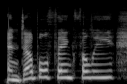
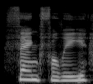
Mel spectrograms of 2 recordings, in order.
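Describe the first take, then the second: First: "double" pitched up high and hit; stress on double. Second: Said in the usual way. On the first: Shown as a demonstration. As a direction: punch "double" in "And double thankfully".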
